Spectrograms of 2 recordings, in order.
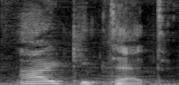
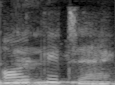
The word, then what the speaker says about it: architect: very good listening is no archie not archy architect architect listen architect architect very good next one artist artista very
